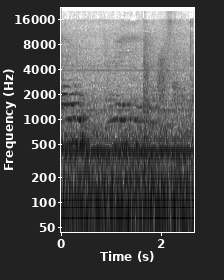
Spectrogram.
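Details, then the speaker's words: A faint, distant baby cry in the background: thin, drawn-out wailing tones over low room hum. "As you can hear, my baby's crying in the background. So, I got to tend to my mommy duties."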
